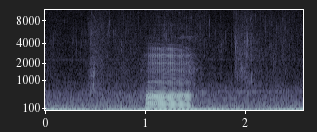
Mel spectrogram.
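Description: A large creature lets out a short, harsh cry.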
